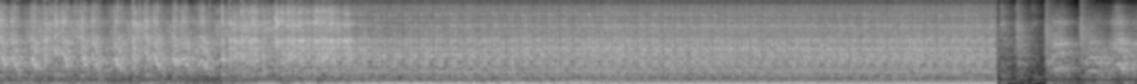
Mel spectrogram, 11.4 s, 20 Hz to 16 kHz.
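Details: Dually diesel truck at 18°F on a jump box, with a failing starter and only about three working glow plugs: slow, laboured cranking for about three seconds, then it catches into a loud, rough clatter. A hard cold start.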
